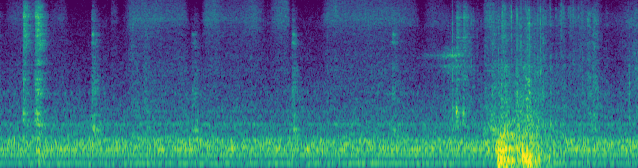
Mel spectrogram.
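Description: Clothes iron held pressed on a paper towel over a silicone mat to heat-set crayon on fabric: faint scrapes and small clicks under a steady low hum, then a louder rustle and bump about five seconds in as the iron comes off and the paper towel is handled.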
